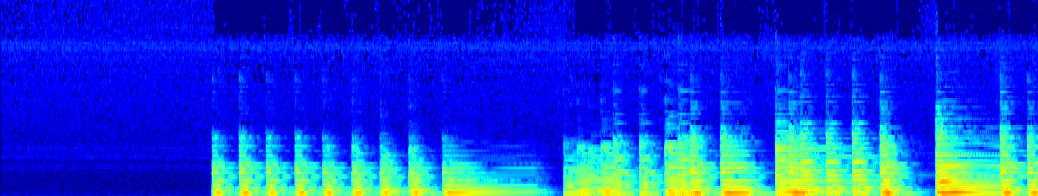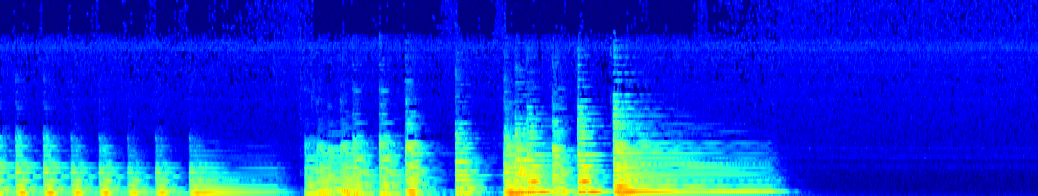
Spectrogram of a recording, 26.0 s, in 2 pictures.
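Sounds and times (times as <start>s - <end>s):
piano piece: 2.6s - 23.0s.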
